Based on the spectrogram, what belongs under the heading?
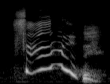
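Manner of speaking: a sudden high squeal of laughter; high laughing burst. Real, not acted. Pastor laughs at own joke.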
